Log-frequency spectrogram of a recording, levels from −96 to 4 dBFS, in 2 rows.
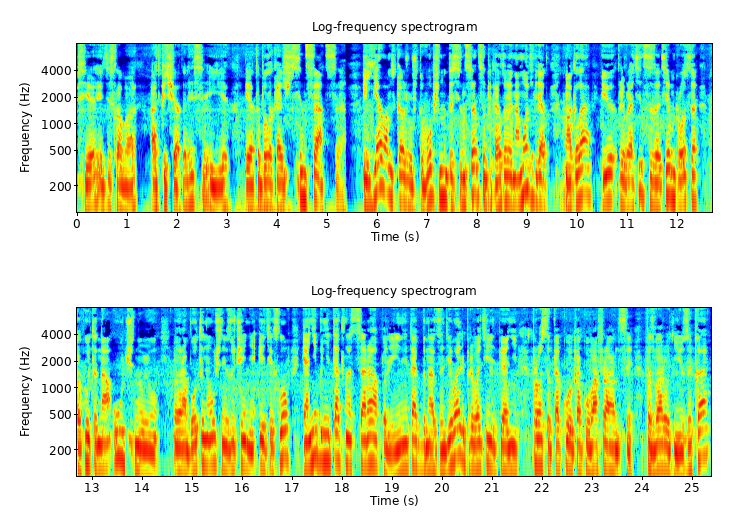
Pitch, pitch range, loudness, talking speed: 115 Hz, 105-140 Hz, -14 LUFS, 140 wpm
